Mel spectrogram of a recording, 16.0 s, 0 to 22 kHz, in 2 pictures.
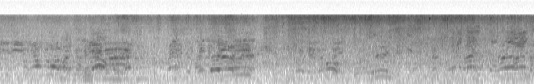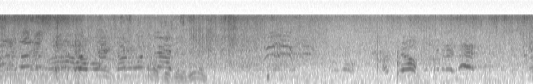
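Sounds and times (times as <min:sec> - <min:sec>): steady outdoor hiss: 0:00.0 - 0:16.0.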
